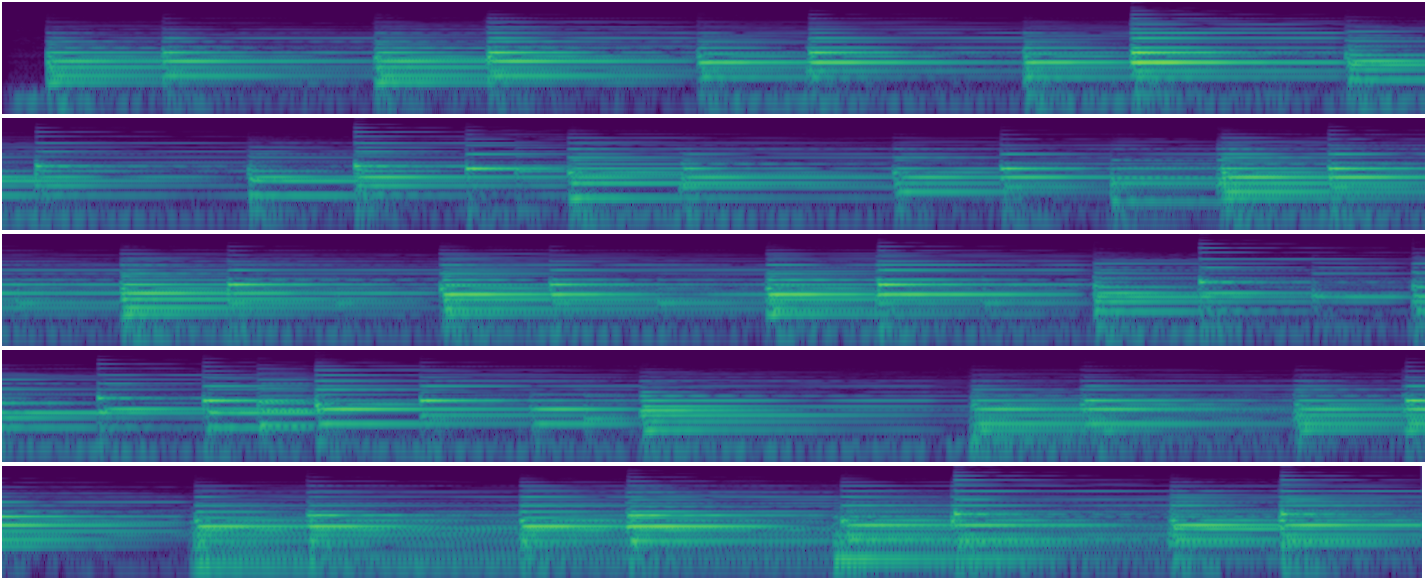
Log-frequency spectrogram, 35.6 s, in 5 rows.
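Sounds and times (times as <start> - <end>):
piano tune: 0.0 - 35.5.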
